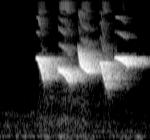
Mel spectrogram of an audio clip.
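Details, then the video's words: Green-winged saltator song played to encourage another bird to sing: a loud whistled phrase of four slurred notes, each dipping downward, ending on a steadier sustained whistle, with no other sounds. "TRINCA FERRO CANTO ESTIMULA O SEU A CANTAR"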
